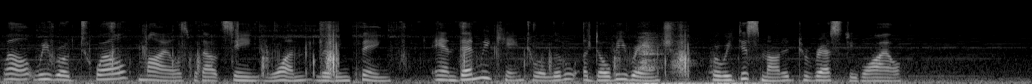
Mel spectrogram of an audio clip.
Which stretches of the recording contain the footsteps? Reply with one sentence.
The footsteps can be heard from 0.0 to 6.9 s.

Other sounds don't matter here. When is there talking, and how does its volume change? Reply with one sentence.
The talking can be heard from 0.0 to 9.1 s, at a steady volume.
